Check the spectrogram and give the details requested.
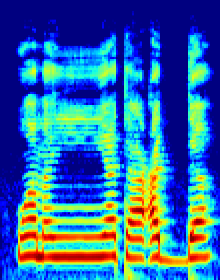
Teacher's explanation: حدود اللہ، کلمت ومن کے آخری میں نون ساکن ہے پھر حرف لیا ہے کلمت یتعدی، یا حروف الادغام بغنہ میں سے ہے تو ہم یہ حکم کو غنہ اور تشدید کے ساتھ ادا کریں گے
